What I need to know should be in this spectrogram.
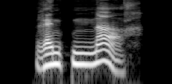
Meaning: first-person plural subjunctive II of nachrennen
- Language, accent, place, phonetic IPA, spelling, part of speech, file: German, Germany, Berlin, [ˌʁɛntn̩ ˈnaːx], rennten nach, verb, De-rennten nach.ogg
